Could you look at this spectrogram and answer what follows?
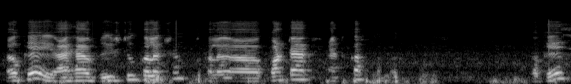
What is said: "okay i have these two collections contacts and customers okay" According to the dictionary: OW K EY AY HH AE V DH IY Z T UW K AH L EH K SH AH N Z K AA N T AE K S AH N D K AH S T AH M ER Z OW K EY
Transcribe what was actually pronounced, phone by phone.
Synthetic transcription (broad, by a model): OW K EY AY HH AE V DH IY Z T UW K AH L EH K SH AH N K K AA N T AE K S AH N D K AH S T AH M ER OW K EY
